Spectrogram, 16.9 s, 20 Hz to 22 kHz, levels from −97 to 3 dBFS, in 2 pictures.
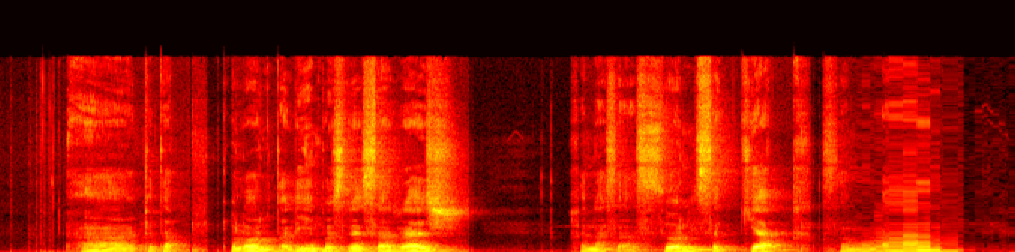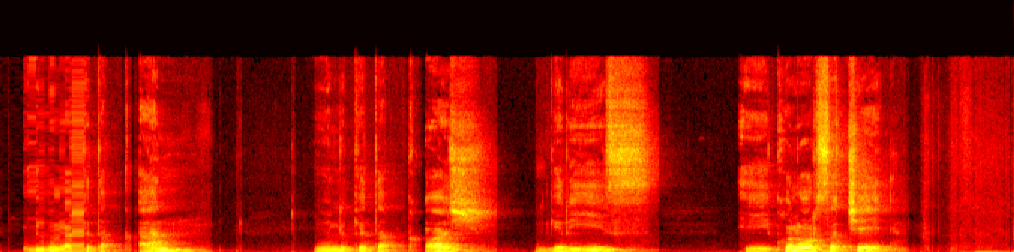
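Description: From 7.11 to 9.16 s, audio likely arrived too seldom, so a short buffer of about 11 ms was replayed over most of the signal. This robotic sound from repeated short buffers turns the speech into a rigid, metallic 93.8 Hz buzz loosely following the words.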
